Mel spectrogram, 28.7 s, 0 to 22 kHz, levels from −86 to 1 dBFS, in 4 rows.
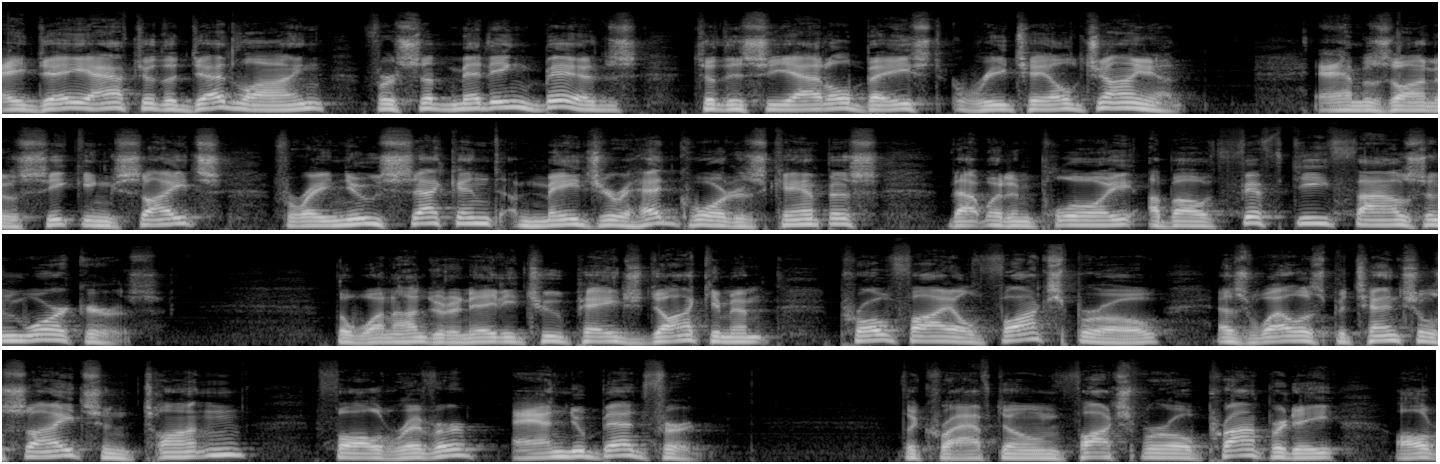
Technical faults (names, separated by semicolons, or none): none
